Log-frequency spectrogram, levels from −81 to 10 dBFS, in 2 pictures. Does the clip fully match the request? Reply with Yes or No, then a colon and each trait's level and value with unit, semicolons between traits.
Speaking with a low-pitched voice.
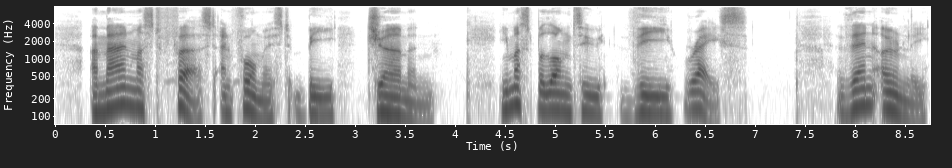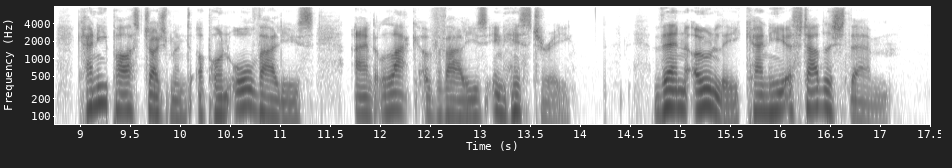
Yes: low, 110 Hz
